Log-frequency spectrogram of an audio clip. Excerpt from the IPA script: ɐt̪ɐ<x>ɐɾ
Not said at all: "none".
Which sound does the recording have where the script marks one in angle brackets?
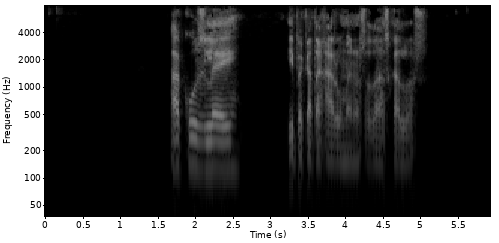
x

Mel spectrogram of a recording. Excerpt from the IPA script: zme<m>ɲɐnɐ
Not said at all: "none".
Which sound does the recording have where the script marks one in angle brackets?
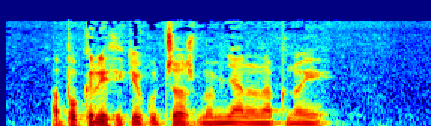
m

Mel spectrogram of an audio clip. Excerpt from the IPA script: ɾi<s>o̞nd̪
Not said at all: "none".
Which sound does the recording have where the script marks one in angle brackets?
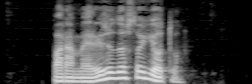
z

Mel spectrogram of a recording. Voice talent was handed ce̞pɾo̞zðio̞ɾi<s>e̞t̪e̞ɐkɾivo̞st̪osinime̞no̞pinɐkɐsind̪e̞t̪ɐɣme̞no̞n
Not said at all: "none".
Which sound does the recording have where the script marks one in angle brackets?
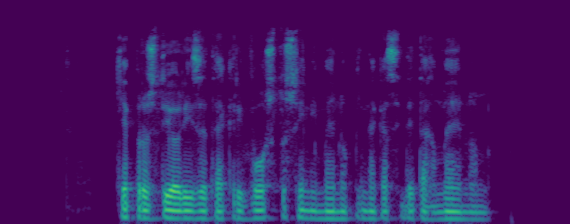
z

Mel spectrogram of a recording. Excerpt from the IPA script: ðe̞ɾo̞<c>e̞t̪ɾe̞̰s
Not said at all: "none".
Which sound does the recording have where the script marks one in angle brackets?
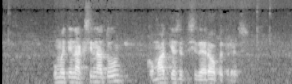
p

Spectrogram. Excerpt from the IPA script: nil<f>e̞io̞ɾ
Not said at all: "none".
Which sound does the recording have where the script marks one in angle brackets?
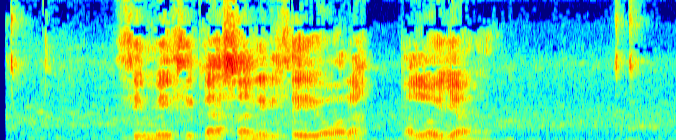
θ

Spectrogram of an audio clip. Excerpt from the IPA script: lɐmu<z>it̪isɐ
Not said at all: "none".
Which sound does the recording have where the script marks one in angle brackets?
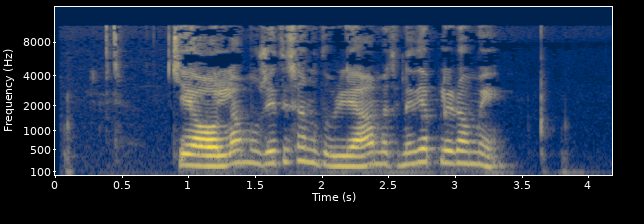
z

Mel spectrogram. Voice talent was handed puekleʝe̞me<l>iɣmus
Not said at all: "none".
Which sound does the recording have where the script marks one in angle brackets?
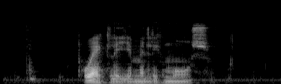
l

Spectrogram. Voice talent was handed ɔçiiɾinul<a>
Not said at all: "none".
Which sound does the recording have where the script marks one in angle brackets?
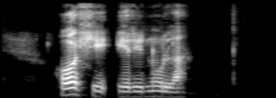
a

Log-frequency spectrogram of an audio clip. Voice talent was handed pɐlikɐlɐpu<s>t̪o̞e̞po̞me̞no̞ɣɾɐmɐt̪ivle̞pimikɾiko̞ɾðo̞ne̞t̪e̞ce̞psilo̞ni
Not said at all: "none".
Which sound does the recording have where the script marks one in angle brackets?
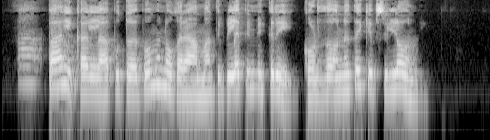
none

